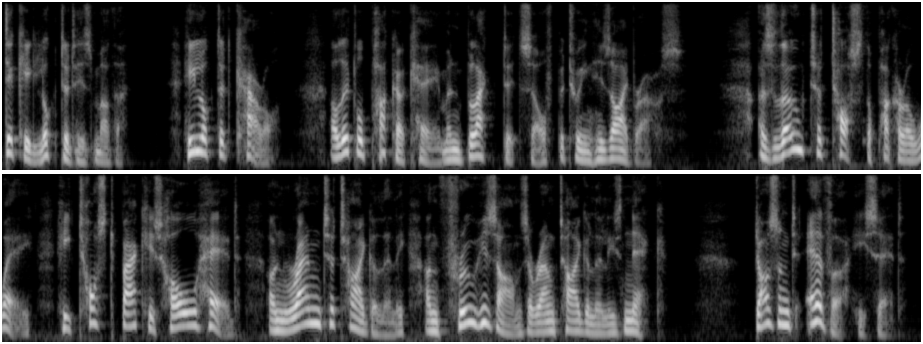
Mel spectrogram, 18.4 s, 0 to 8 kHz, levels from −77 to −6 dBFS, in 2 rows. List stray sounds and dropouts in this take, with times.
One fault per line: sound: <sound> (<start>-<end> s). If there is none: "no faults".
no faults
